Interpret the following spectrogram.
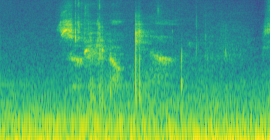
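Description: A person whispering a short aside, "What is she, soliloquizing?", with a low steady hum underneath.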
